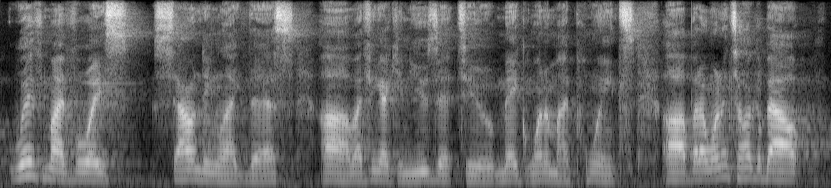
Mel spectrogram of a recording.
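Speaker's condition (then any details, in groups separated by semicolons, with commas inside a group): No condition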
